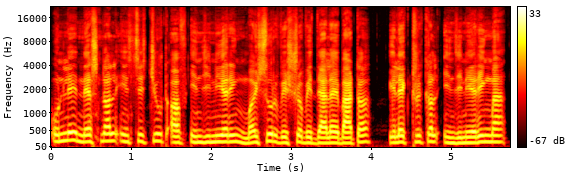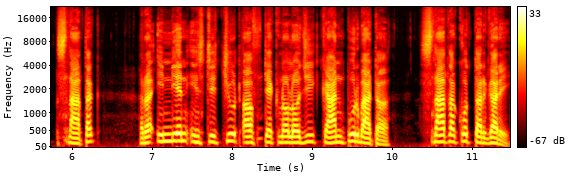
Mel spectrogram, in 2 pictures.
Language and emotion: Nepali, neutral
